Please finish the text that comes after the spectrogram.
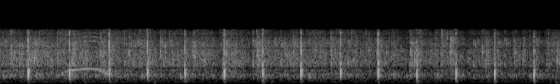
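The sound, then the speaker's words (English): An audience at a weekend retreat applauds the women who helped with the tables, games, music and food, in a steady, dense wash of clapping, with a few sharper claps standing out at a regular beat throughout. No one speaks. “But let's just give those women a round of applause for all their help.”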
